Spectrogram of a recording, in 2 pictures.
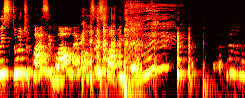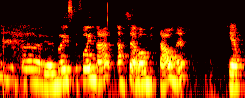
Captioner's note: laughs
